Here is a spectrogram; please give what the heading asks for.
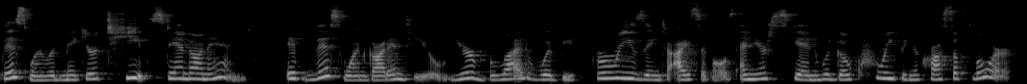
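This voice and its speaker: A woman voicing a big, excitable but kindly male giant in a storybook, dramatic and exclamatory, with quaint mangled grammar. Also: a little high, unhurried. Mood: grave warning.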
